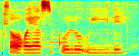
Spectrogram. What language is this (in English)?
Northern Sotho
